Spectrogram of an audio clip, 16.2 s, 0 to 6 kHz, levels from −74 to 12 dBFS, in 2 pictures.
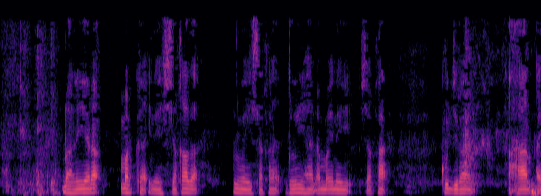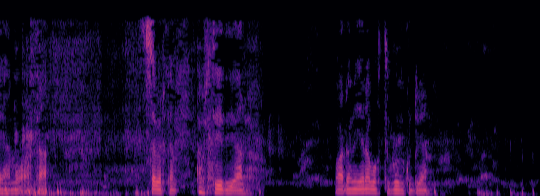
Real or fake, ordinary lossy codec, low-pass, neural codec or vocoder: fake; MP3, 24 kbps; 5.4 kHz; codec, 16 kHz, 16 kbps, FunCodec, trained on Chinese and English, 50 frames a second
